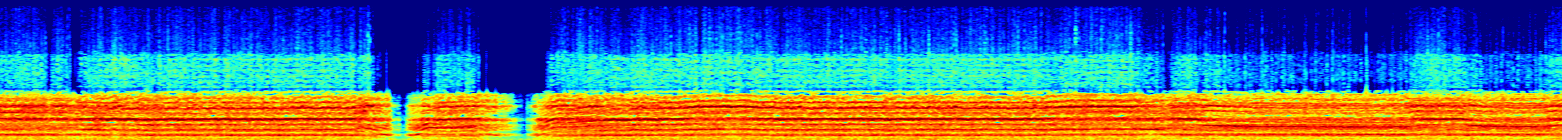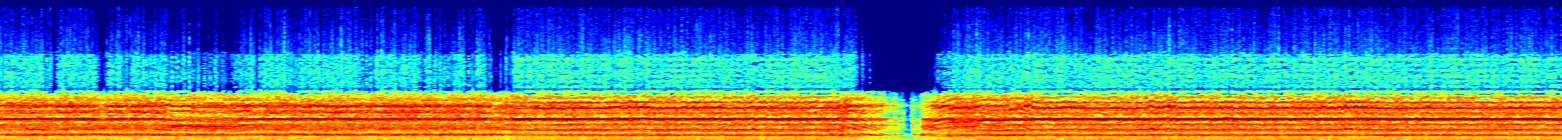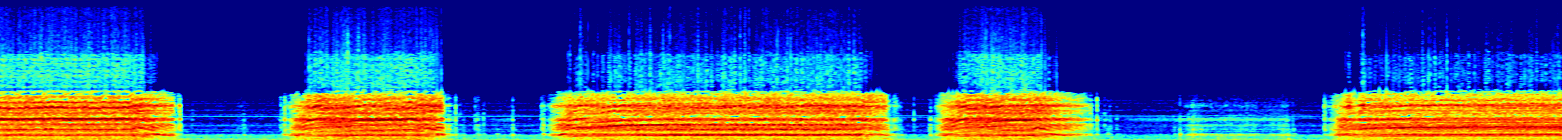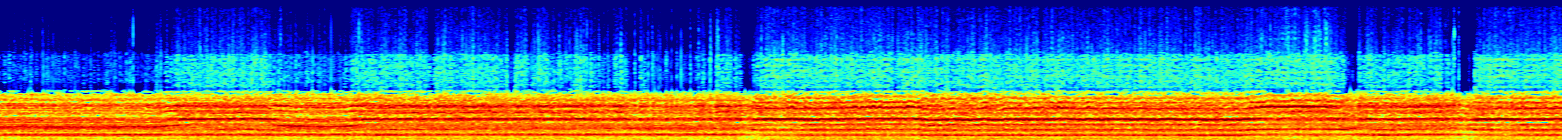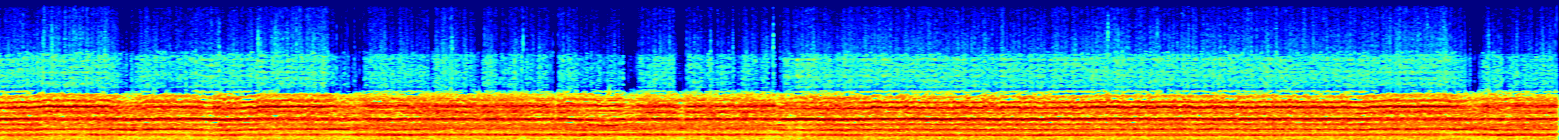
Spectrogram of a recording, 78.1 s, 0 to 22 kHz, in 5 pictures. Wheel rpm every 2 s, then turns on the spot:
220, 190, 90, 200, 210, 220, 210, 210, 220, 220, 220, 210, 120, 200, 210, 210, 90, 110, 90, 200, 90, 10, 100, 200, 210, 220, 230, 220, 200, 210, 230, 220, 230, 230, 230, 220, 210, 210, 230.
32-34 42-44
